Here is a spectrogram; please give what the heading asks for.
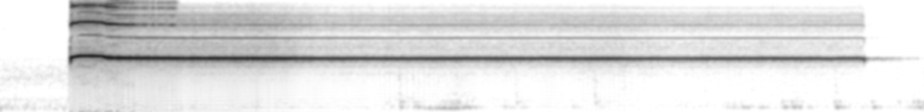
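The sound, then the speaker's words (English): Low-pitch note on a bosun's call, blown with the pipe held in a clenched hand: a loud, pure, steady whistle that starts sharply, holds one unwavering tone for about six seconds, then cuts off. “The first sound, starting by holding the bosun's call in the proper manner, is the low pitch.”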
